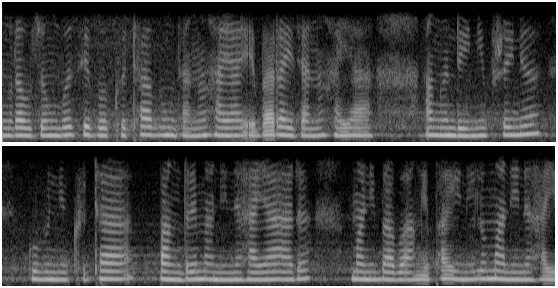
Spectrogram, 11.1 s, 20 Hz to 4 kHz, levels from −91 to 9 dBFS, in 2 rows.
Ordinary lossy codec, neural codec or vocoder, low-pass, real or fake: none; none; 3.6 kHz; real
